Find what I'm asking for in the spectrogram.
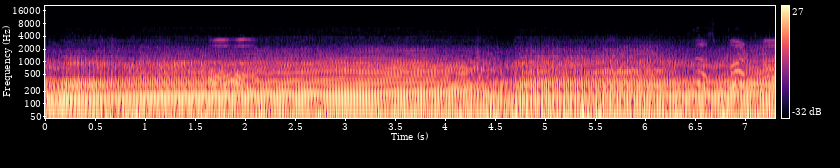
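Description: An Indian Roadmaster Dark Horse 116 motorcycle in sport mode pulls hard with a loud, deep, continuous engine roar and rising rev tones, heard close with wind noise and faint speech mixed in.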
